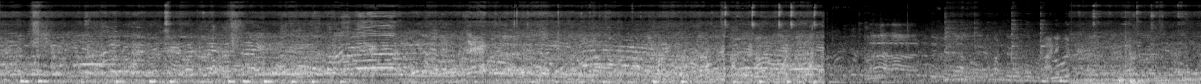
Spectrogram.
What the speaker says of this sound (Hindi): आप भीड़ देख सकते हैं इस वक्त कुंभ के बाद जो भीड़ है यहाँ पे वाराणसी में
